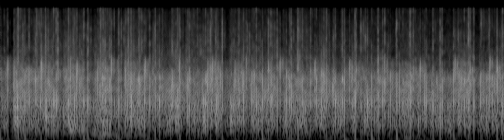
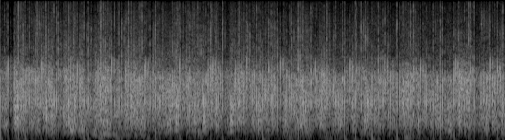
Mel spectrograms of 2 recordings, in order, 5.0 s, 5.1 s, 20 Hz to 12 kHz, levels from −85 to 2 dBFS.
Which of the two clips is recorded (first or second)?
second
